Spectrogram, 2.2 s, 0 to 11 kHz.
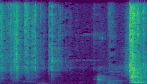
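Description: Coarse cloth-backed sandpaper (36 grit) being peeled off a glued nylon sanding drum: a short ripping rasp at the start that dies away within about half a second.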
